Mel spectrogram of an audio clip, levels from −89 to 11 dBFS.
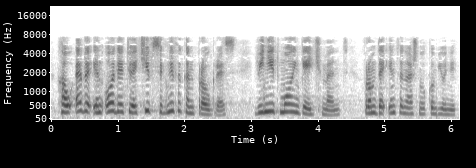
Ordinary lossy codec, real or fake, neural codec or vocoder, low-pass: none; real; none; 7.2 kHz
